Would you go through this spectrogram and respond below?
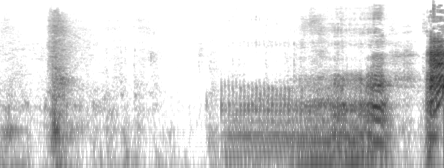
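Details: Two-month-old American Bully puppies at a kennel in Romania: a soft click, then a low harmonic growl building and rising in intensity over about a second and a half, ending in a sharp noisy burst.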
